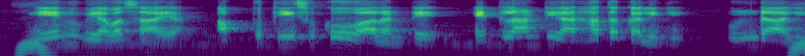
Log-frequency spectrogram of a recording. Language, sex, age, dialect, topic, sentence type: Telugu, male, 18-24, Southern, banking, question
